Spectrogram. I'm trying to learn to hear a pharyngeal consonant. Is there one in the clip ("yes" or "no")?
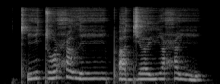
yes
